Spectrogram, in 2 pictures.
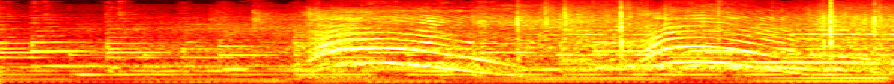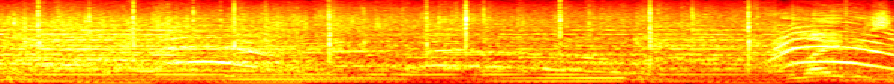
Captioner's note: cheering, clapping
